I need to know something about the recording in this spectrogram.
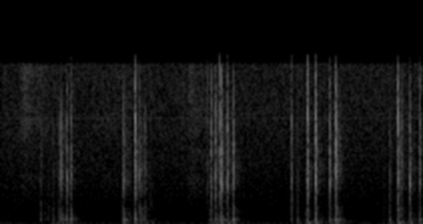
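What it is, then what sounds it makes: Plastic hard-shell laptop case. Long fingernails tap on the lid of a closed MacBook fitted with a teal matte plastic hard-shell case. Short, dry, clicky taps come in quick bursts of a few strokes each, separated by brief quiet pauses. Each tap is bright and dies away almost instantly, with a faint hollow plastic body beneath.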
